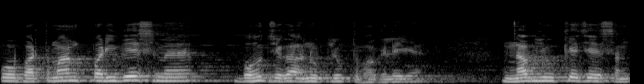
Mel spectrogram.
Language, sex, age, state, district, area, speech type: Maithili, male, 60+, Bihar, Saharsa, urban, spontaneous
